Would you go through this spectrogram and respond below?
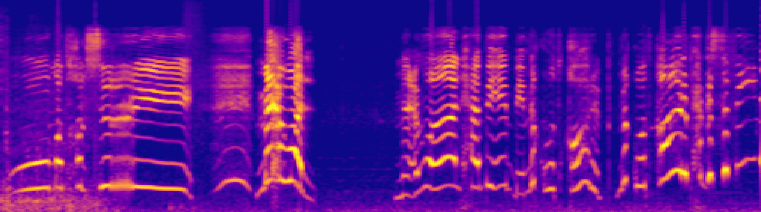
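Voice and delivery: high, loud, drawn-out excited cries; excited discovery. Real, not acted. Gamer discovers a secret entrance and tools, high excited cries. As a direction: gasp at each new find.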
